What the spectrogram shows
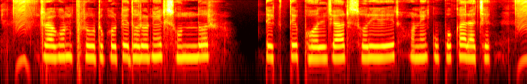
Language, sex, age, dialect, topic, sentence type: Bengali, female, 18-24, Western, agriculture, statement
